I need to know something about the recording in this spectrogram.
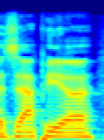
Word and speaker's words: Zapier: obviously been acquired by zapier rhymes with happier i just confirmed that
